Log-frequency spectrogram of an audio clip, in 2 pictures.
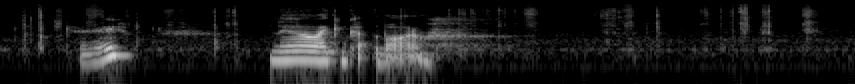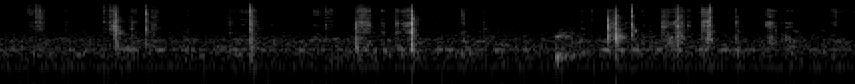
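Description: Stiff paper rustles and crinkles as it is handled.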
